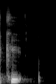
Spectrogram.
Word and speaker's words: cul: Dans le cul. Dans le cui. Dans le cul. Enfin, on ne prononce pas le L, mais comme vous voyez le niveau de cette émission quand même.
